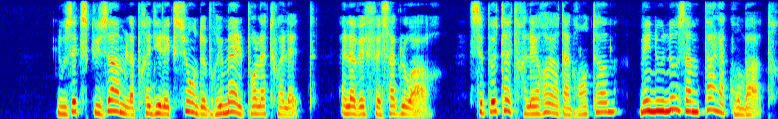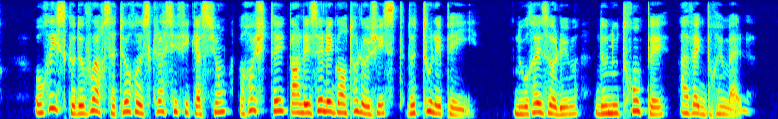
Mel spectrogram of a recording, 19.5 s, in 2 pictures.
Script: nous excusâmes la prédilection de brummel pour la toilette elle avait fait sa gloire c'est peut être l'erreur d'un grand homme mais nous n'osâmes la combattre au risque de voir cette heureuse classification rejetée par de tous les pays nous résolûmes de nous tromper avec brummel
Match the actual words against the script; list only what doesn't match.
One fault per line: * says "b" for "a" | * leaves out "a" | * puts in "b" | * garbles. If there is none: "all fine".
* puts in "pas"
* puts in "les élégantologistes"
